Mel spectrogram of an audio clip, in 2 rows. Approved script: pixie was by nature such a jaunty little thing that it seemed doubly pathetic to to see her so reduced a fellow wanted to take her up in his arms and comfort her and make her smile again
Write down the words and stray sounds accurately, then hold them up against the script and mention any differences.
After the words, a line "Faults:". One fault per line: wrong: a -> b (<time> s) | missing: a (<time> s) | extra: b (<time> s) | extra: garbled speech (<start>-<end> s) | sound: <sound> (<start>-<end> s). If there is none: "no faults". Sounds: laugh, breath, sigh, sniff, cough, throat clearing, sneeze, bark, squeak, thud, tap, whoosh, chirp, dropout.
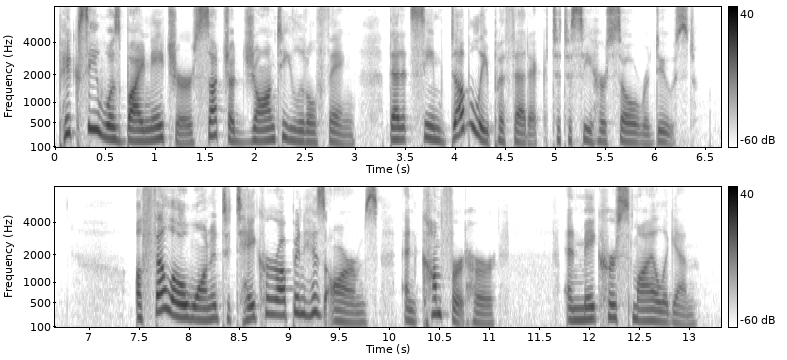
pixie was by nature such a jaunty little thing that it seemed doubly pathetic to to see her so reduced a fellow wanted to take her up in his arms and comfort her and make her smile again
Faults:
no faults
